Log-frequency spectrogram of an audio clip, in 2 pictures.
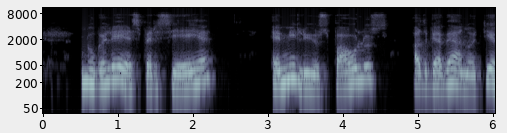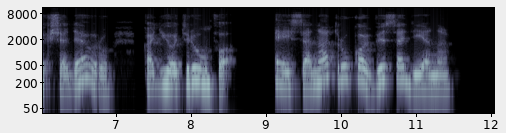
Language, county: Lithuanian, Šiauliai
